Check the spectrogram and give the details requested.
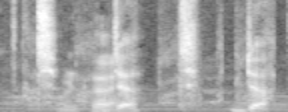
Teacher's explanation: Everything about those sounds in terms of where it is placed in your mouth is the same. The only difference is for the duh, your vocal folds vibrating. And for the t, they're not d t d. Only difference. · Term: voiced sound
